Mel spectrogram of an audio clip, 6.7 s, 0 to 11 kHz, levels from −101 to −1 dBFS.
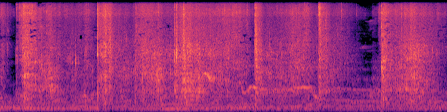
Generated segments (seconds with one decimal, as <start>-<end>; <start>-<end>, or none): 0.0-0.4; 1.3-6.7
